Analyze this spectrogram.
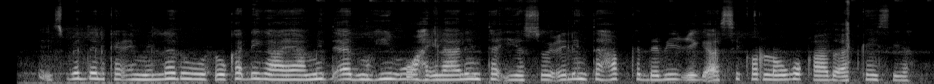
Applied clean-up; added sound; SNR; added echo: none; none; none; none.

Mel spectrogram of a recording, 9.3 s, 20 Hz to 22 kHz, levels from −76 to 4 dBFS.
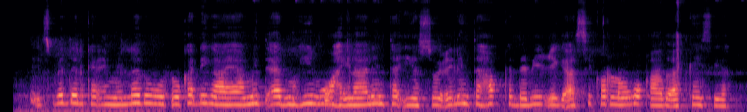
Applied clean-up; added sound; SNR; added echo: none; none; none; reverberation time 0.5 s.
